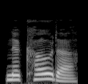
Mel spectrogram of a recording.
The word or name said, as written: nekoda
